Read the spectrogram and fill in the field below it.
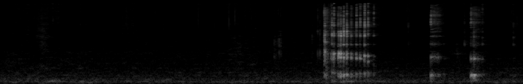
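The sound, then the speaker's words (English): A loud, rough burp after eating chili rips out after a few quiet seconds, followed by two shorter throaty bursts, with low background murmur. “Got that chili burp.”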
